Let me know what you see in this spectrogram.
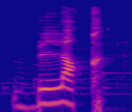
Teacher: Bl is a consonant blend. In bl, we can hear both b and l sounds clearly.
